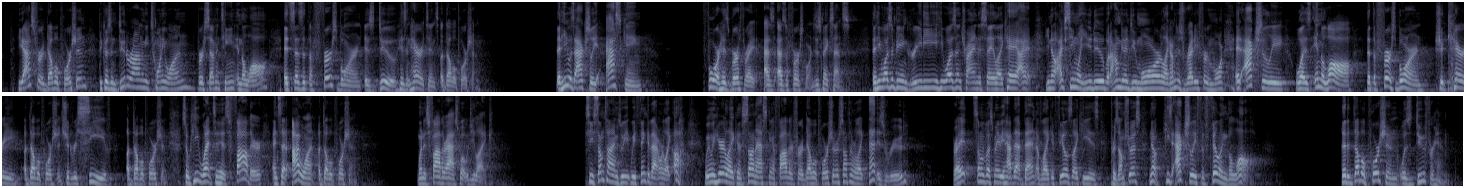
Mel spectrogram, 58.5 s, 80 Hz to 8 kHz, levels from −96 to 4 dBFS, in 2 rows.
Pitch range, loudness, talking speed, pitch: 135-180 Hz, -39 LUFS, 180 wpm, 155 Hz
